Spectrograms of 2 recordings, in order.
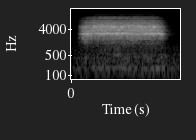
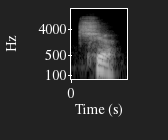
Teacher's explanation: with sh, the tongue is behind the teeth, but not close to the teeth. With chip, you need the tongue closer to the teeth to get the ch. In fact, the tongue can actually be at the top of the palate.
